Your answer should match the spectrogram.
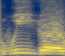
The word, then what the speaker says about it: Uyghur: Okay, we know that the word Uyghur rhymes with a certain N word in the Western world.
